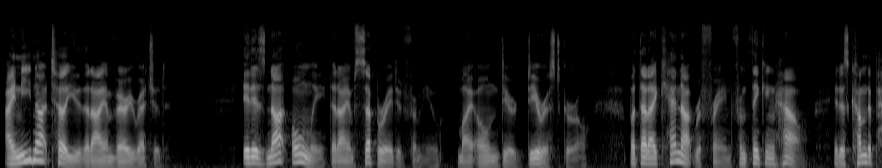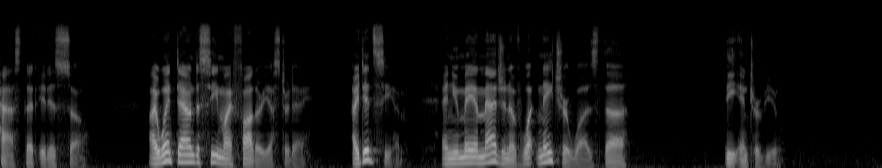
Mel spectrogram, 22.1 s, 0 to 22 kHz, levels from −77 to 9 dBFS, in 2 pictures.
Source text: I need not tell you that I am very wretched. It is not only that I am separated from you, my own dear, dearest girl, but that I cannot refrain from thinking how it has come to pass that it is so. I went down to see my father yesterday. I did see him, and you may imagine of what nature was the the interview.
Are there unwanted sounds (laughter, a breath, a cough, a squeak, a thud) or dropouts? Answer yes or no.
no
